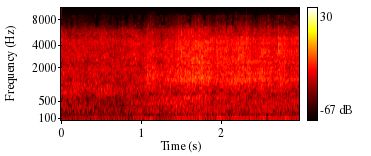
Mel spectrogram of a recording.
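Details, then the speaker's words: Bachmann model locomotive at 60% power with some wheel slip: loud, rough whirring hiss over a low motor hum; loud bearing noise. "at it's just absurdly loud. I mean, you could hear it. You could hear its bearings."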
